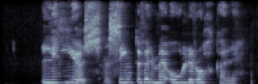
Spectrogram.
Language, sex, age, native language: Icelandic, male, 11, Icelandic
